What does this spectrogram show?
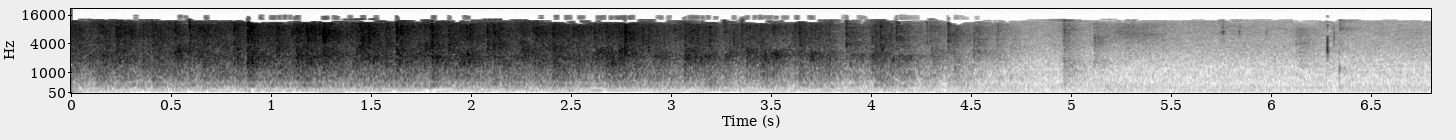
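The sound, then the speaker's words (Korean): An audience applauds God in a loud, dense wash of clapping that holds steady for about four seconds, then thins out and fades, leaving a few scattered claps and faint knocks. “우리 하나님께 더 큰 박수 올려 드리십시오 아멘.”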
